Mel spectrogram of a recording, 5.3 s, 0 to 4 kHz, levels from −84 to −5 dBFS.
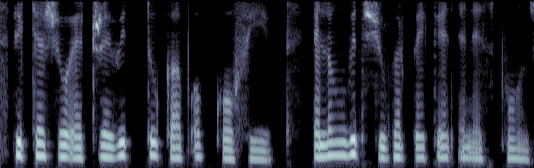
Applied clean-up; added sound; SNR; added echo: none; none; none; none.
